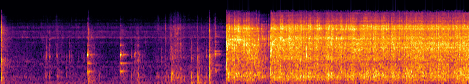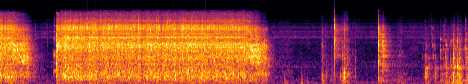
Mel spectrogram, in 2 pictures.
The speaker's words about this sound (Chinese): 跟住落嚟咧，我咧就係、是、想咧將呢啲腰果咧就係、是、打碎佢啦。咁喺呢度咧就係、是、有一部迷你嘅食物處理器啦。咁跟住咧，我咧就可以咧打碎啲腰果啦。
